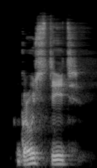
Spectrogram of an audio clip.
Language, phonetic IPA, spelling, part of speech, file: Russian, [ɡrʊˈsʲtʲitʲ], грустить, verb, Ru-грустить.ogg
- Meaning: to be sad, to mope, to grieve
